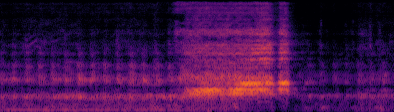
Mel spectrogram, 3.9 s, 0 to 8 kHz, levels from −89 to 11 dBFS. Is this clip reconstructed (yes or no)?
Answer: yes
